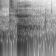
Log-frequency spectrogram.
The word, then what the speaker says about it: Tet: I guess it was just called the Tet. Tet? Like T-E-T? T-E-T. The Tet. The Tet is an alien mothership Tet. with Earth. Neat. I added so many extra syllables. That's one syllable.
